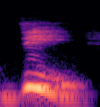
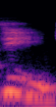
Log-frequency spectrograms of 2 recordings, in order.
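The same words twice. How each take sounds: First: The final vowel is clearly and fully pronounced. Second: The final vowel is short and swallowed. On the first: "in Italian, it's D, and you have to make it... sound well" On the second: "In English, you just swallow the I"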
